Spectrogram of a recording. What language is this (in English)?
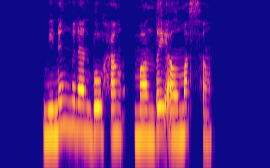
Bashkir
